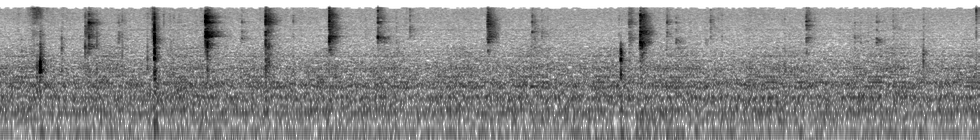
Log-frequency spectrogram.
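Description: A solid white soap bar with an embossed logo is held in the hand and scratched and scored with a small metal blade. It makes a series of short, dry, bright scraping clicks at irregular intervals, each dying away almost instantly, over a faint steady background hiss.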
